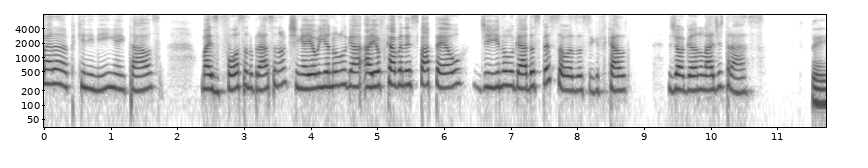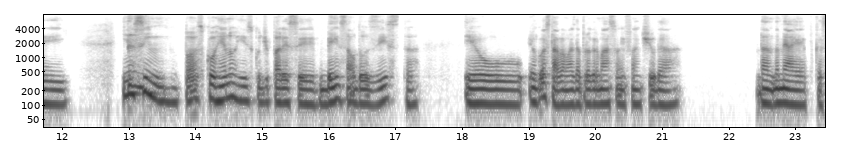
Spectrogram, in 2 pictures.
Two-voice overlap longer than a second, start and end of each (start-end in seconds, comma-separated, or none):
none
